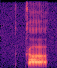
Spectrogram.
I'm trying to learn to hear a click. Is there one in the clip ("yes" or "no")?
no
